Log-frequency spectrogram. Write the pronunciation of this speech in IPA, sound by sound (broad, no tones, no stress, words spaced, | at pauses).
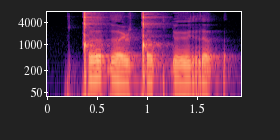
ǃəɠəːɭǃəp ɗørəʔ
